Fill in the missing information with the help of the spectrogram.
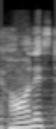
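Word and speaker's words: honest: यहां पर इसे ऑनेस्ट नहीं पढ़ेंगे। एच लिखा गया बच्चों। लेकिन इसे पढ़ा नहीं जाता है। यह साइलेंट होता है।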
